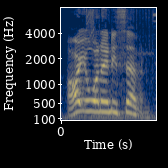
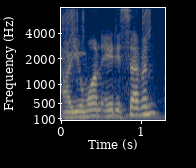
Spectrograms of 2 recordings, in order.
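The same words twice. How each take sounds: First: Higher, faster incredulous repeat. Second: Said in the usual way. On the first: Acted.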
